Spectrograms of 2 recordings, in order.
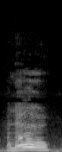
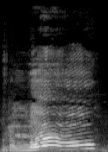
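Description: First: Said in the usual way. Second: 1 calling out. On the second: Real, not acted. Calling to a blocking driver.

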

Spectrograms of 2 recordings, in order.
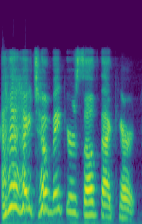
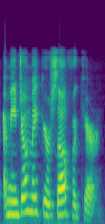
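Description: First: A laugh before, then the warning said through a chuckle. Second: Said in the usual way. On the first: Real, not acted. Telling viewers not to be a Karen, laughing. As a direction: laugh and toss the warning off again.

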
